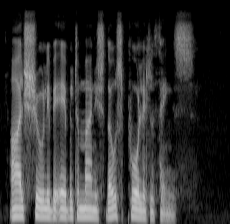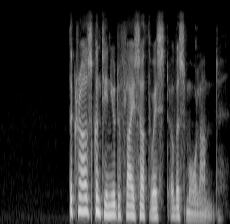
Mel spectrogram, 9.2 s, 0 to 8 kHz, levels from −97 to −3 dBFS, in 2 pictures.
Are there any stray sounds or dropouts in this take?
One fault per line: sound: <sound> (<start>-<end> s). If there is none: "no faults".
no faults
